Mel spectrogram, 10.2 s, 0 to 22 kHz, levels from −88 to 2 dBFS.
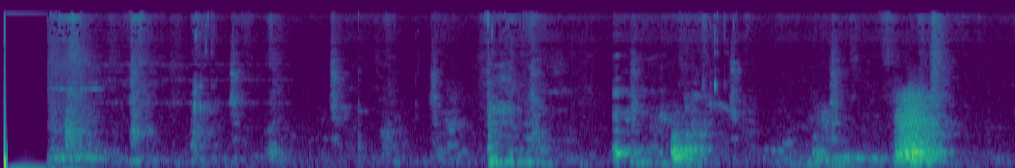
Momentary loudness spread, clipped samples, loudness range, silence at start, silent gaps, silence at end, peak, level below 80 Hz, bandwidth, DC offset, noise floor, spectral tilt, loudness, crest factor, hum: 26 LU; under 0.1%; 15 LU; 0.05 s; none; 0.6 s; -10 dBFS; -50 dBFS; 16.5 kHz; under 0.1%; -67 dBFS; -6 dB/octave; -39 LUFS; 32 dB; none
